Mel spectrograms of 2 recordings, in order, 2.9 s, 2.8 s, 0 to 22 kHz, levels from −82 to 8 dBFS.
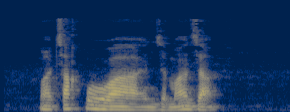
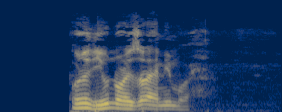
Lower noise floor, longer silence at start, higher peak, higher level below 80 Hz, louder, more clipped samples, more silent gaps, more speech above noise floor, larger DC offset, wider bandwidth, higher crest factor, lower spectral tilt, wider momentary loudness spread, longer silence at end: first, -65 dBFS vs -61 dBFS; second, 0.4 s vs 0.7 s; about the same, -4 dBFS vs -4 dBFS; about the same, -50 dBFS vs -48 dBFS; second, -22 LUFS vs -16 LUFS; neither; neither; about the same, 44 dB vs 45 dB; neither; about the same, 11.5 kHz vs 12 kHz; about the same, 20 dB vs 16 dB; first, -7 dB/octave vs -5 dB/octave; about the same, 11 LU vs 13 LU; second, 0.75 s vs 0.95 s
